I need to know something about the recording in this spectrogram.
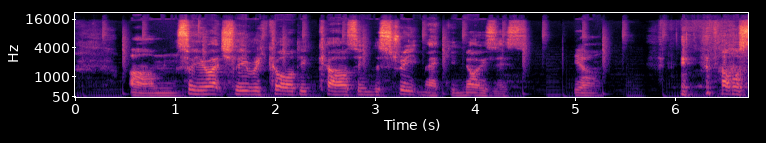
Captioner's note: laughter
